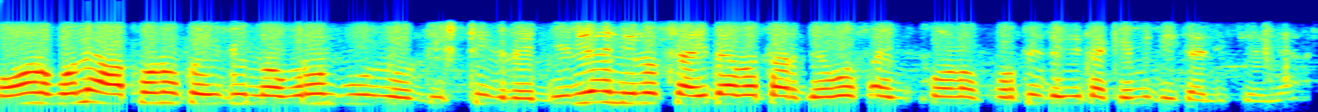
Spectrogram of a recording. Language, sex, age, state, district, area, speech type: Odia, male, 45-60, Odisha, Nabarangpur, rural, conversation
